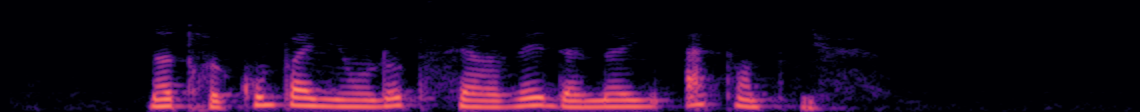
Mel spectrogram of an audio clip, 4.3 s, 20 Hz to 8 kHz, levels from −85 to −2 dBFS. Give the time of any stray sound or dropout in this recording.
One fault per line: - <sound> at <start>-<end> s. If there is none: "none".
none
